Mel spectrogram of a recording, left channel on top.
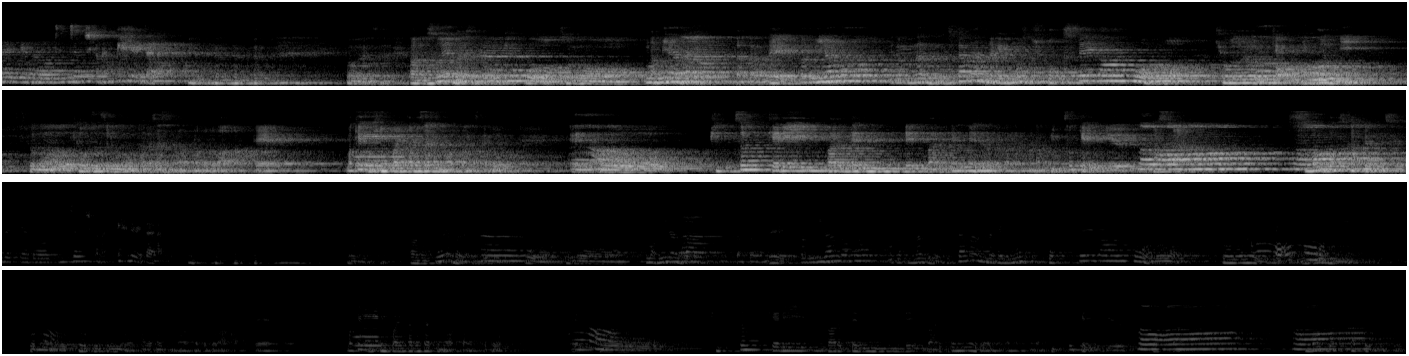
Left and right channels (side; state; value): right; quieter; 29.6 dB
